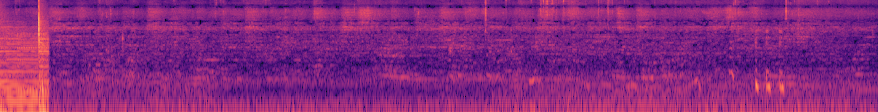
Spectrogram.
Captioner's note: ambient noise with some giggles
